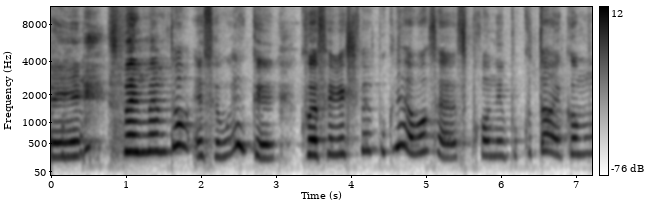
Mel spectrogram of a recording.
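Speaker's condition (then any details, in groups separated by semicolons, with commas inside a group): Cerebral palsy; from birth, uses wheelchair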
